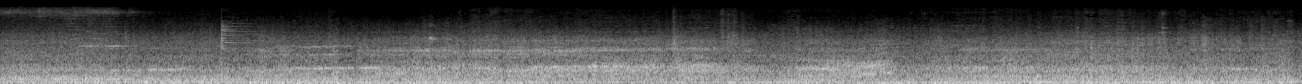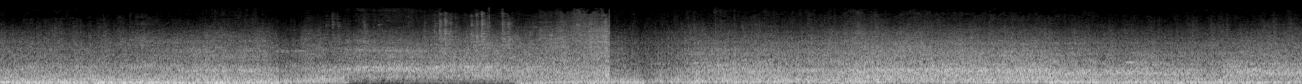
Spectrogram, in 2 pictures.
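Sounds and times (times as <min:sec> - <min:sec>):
freight train wheels rumbling: 0:00.0 - 0:26.0
wheels squealing: 0:00.6 - 0:01.9, 0:02.5 - 0:12.7.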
